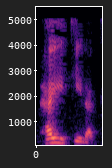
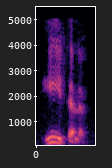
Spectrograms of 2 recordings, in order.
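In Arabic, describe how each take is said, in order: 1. تأخذ h الحركة a وتأخذ t الحركة i. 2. تأخذ h الحركة i وتأخذ t الحركة a. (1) "بفتح أوله وكسر آخره" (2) "بكسر أوله وفتح آخره"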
